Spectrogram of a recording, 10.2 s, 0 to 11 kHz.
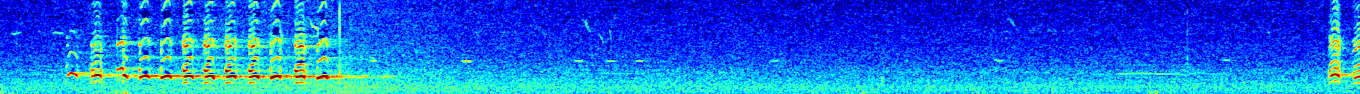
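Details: Maghreb green woodpecker at Oukaimeden, Morocco, in March 2012: a rapid run of about twelve sharp, evenly spaced ringing notes over two seconds, then a long quiet pause before another burst begins at the end.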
